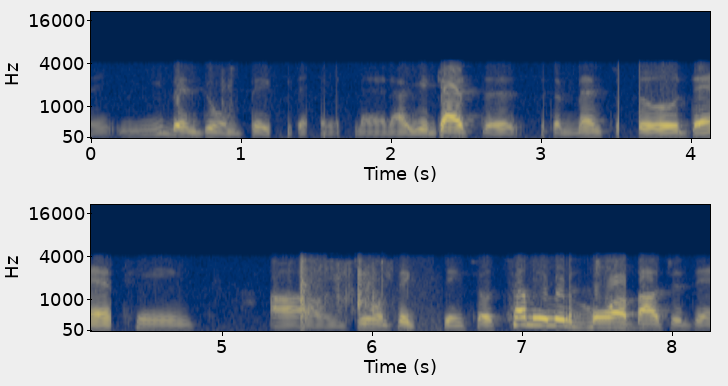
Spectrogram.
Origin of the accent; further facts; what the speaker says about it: New York, United States; So shout out to my hometown, New York.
